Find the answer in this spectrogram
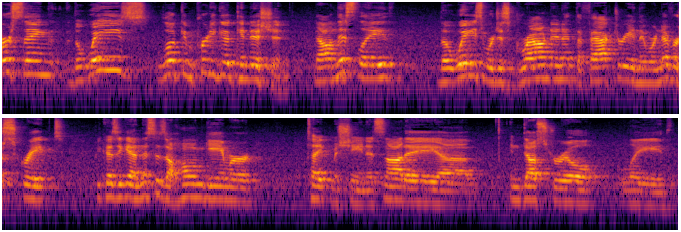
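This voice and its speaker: In a room with audible echo and light background noise, a man with a high pitch speaks at a moderate pace. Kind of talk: tutorial. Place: workshop.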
